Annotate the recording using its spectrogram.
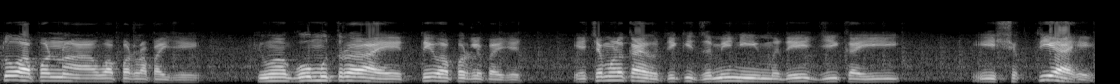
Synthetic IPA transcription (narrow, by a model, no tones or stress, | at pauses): t̪oapəɳʋapəɾlapaɦid͡ʑe | kĩw̃ʋaɡomut̪ɾəaɦet̪ːeʋapəɾlepaɦid͡ʑet̪ | jat͡ɕjamuɭəkajɦot̪ekiːd͡zəminiməd̪ʱːjed͡ʑiːkaɦiː | ɕəkt̪iːaɦe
